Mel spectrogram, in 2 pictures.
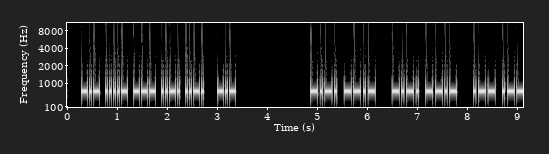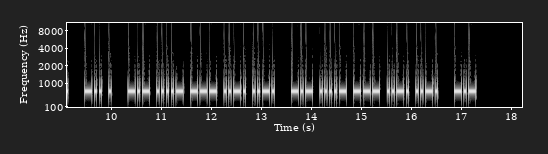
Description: Morse code, heard as a keyed tone, about 24 wpm, 700 Hz. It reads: K4OFF K CQ CQ WW DE K4OFF K4OFF K
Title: Speed-Racing Common QSO Phrases - 25wpm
